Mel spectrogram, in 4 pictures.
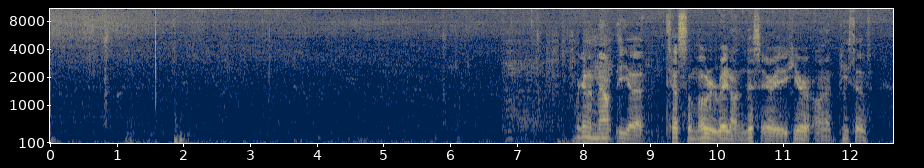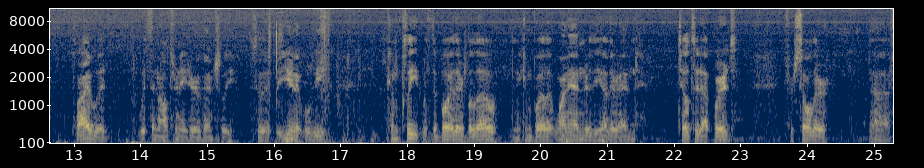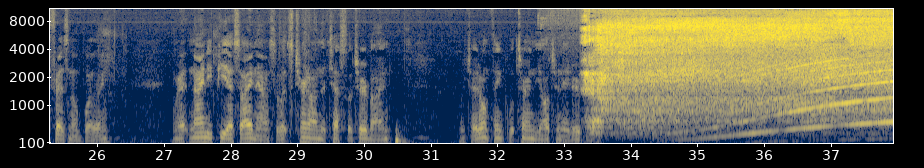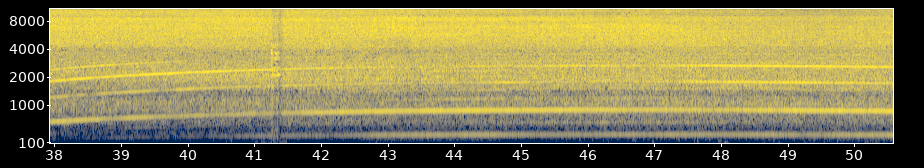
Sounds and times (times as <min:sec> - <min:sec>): Steam: 0:00.0 - 0:01.3, 0:33.0 - 0:50.5
Speech: 0:07.8 - 0:12.4, 0:13.0 - 0:16.9, 0:17.7 - 0:23.0, 0:23.7 - 0:26.3, 0:27.1 - 0:30.5, 0:31.4 - 0:33.3
Engine: 0:33.3 - 0:50.5.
